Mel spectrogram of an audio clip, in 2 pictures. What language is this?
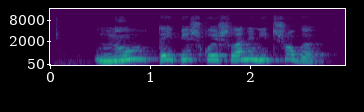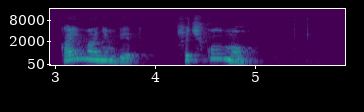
Mari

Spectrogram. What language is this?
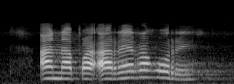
Northern Sotho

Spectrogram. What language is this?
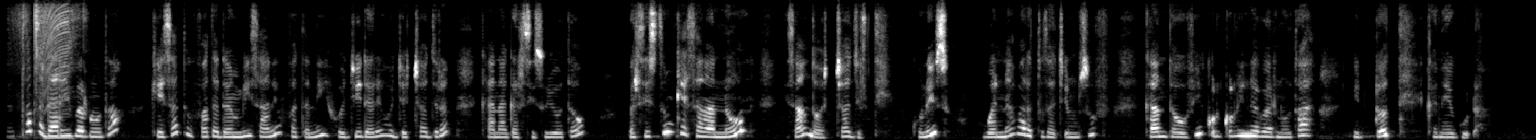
Oromo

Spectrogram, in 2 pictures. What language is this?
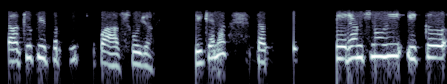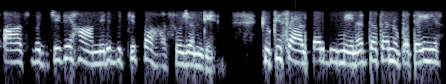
Punjabi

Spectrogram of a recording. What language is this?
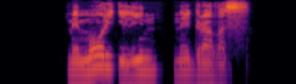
Esperanto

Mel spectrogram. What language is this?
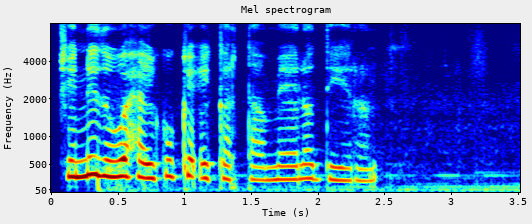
Somali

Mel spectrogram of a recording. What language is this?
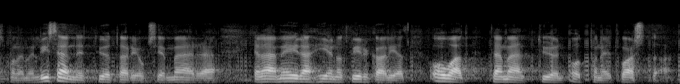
Finnish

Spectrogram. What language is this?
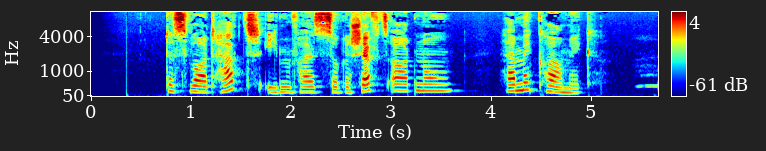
German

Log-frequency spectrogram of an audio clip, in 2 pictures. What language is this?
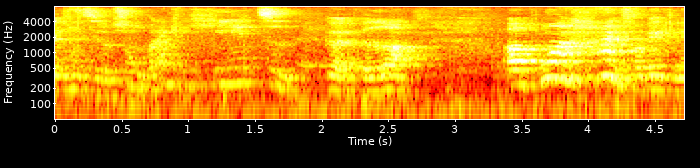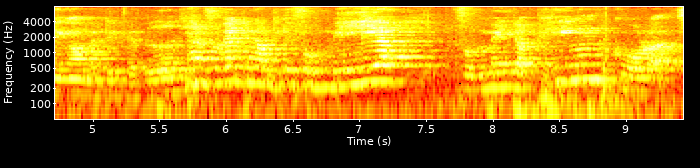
Danish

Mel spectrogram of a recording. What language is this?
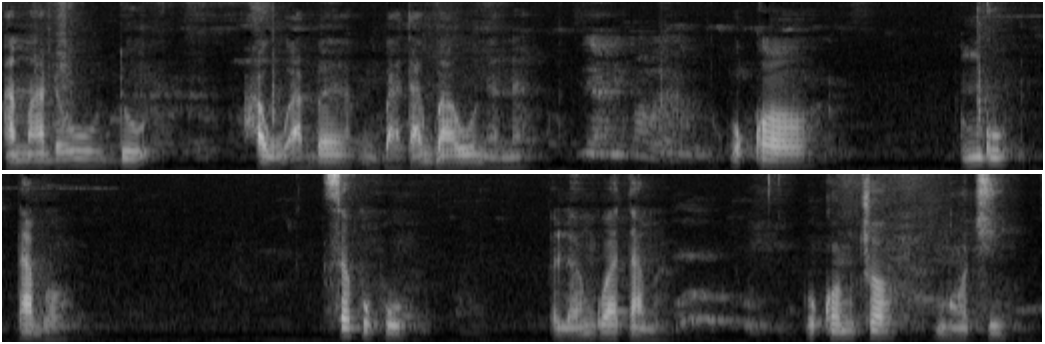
Ewe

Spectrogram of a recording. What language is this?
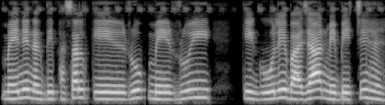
Hindi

